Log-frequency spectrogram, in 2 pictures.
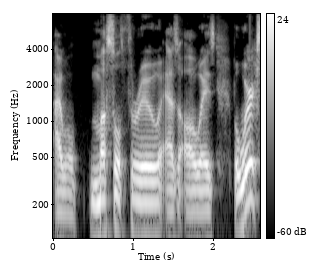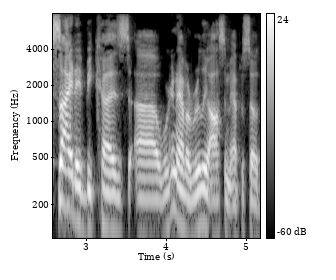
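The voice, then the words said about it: Sick, odd-sounding voice. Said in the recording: “I'm a little sick. I got the strep... forgive me if you hear weird noises coming from me or if my voice sounds odd”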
